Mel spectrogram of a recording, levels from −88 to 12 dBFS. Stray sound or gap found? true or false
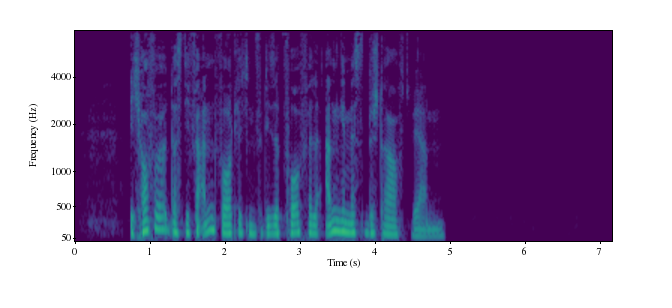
false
